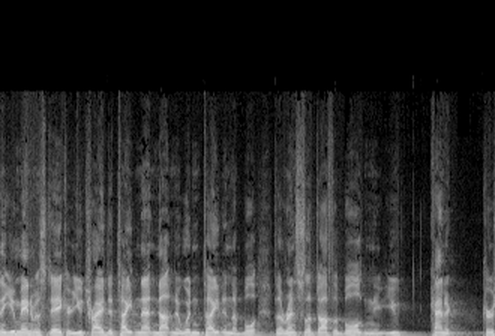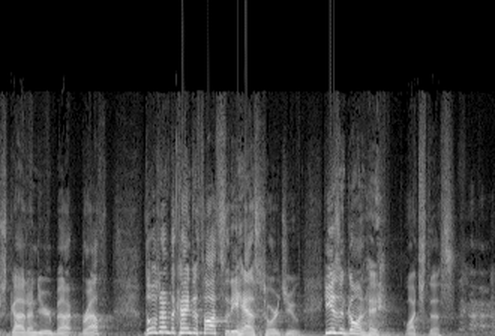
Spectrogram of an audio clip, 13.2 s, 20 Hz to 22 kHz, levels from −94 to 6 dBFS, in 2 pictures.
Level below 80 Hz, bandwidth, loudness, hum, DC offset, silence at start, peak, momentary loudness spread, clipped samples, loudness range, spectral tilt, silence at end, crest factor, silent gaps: -44 dBFS; 15 kHz; -16 LUFS; none; under 0.1%; 0 s; 0 dBFS; 14 LU; under 0.1%; 5 LU; -5.5 dB/octave; 0 s; 16 dB; none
